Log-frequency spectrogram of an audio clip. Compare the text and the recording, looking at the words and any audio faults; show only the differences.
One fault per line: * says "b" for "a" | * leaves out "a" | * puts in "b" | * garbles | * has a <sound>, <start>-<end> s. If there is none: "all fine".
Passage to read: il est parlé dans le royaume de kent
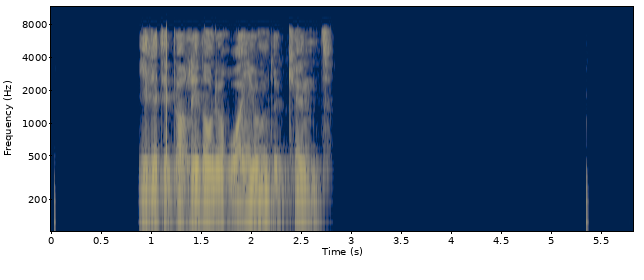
* says "était" for "est"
